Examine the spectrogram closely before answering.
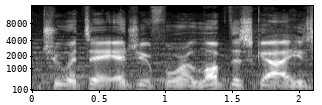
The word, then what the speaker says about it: Chiwetel Ejiofor: Chiwetel Ejiofor. Chiwetel Ejiofor.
